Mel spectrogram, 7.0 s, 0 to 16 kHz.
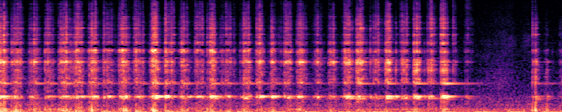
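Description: Long teal nails scratch quickly back and forth over a hollow, empty silver wire-mesh cylindrical pen holder, producing a steady, rasping scrape with a metallic ring near 520 Hz and bright overtones. The scratching stops just before the six-second mark, and the mesh goes mostly quiet apart from one brief sharp tick near the end.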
